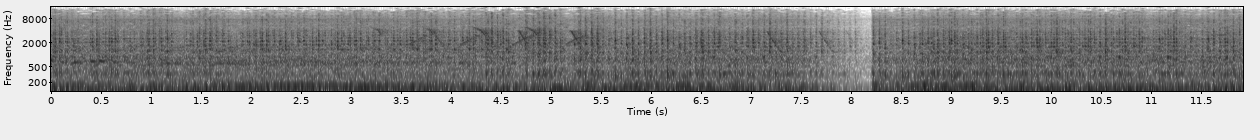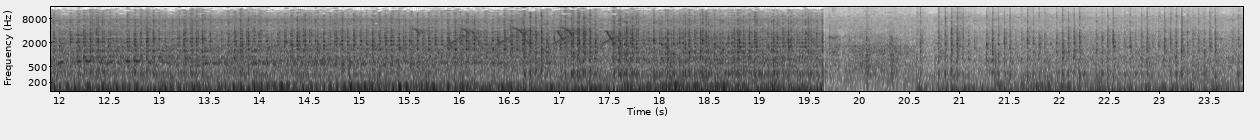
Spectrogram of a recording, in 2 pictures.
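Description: Tractor engine running steadily with a deep, heavy low end, the sound briefly cutting out about eight seconds in and thinning near the end as the deep part drops away.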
